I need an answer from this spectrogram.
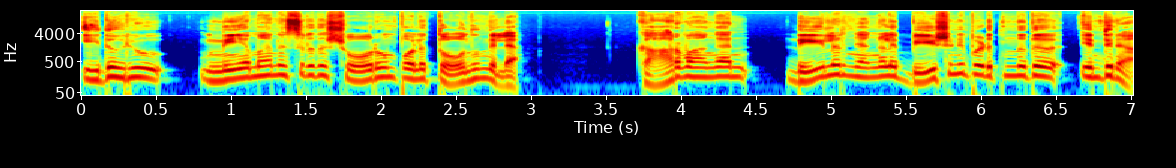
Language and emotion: Malayalam, fearful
